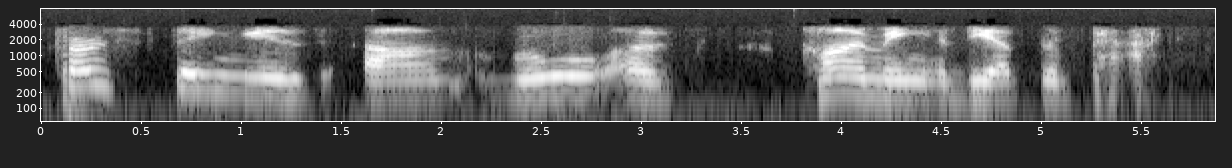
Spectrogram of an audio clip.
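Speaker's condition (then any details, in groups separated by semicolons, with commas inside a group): Cerebral palsy, severe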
